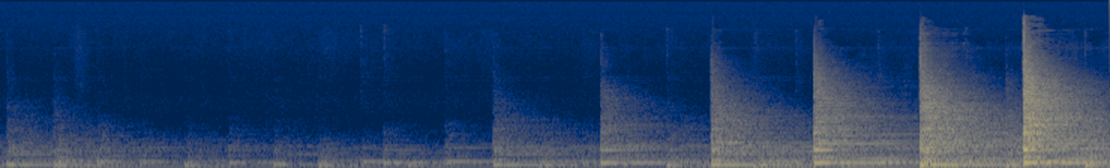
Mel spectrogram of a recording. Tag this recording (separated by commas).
Music, Drum, Musical instrument, Timpani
